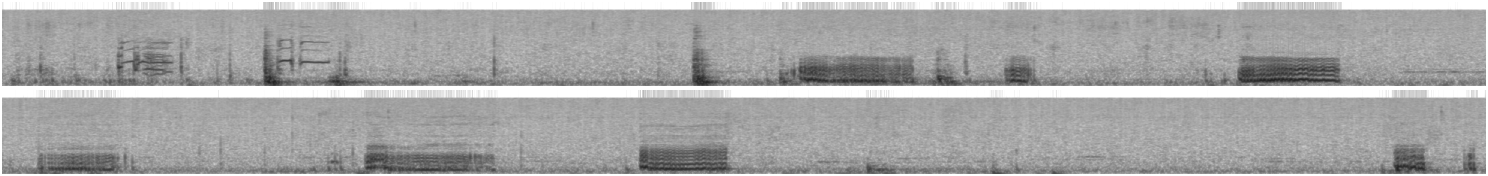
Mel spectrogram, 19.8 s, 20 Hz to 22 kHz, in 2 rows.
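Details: Calitabby domestic cat in heat, recorded on 8 September 2021 at 6:30 PM while accepting a very young calico kitten. It gives a series of drawn-out, harmonic yowling calls of about one second each, spaced a few seconds apart, with quiet gaps and light knocks between them.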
